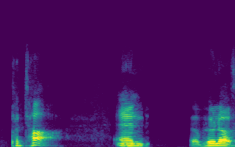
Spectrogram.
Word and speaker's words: Ptah: And then and one of them is Ta, which our guide pronounced as Ptah.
